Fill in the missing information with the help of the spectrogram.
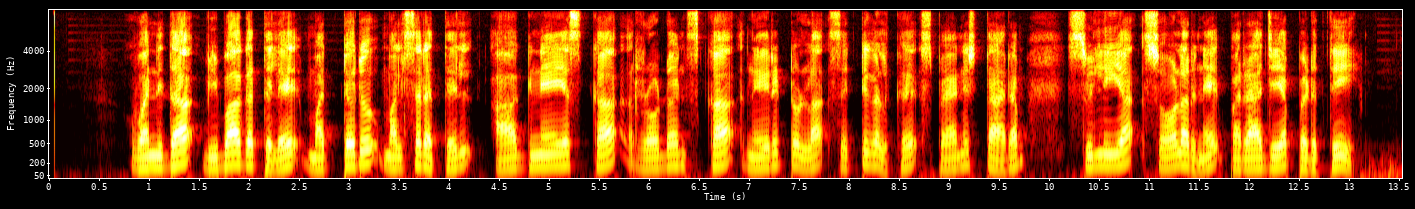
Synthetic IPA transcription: ʋɐnid̪ɐʋibʱaːɡɐt̪ːile̞mɐtːo̞ɾumɐlsɐɾɐt̪ːil | aːɡnejɐskɐro̞ɖɐnskɐne̞ːɾiʈːuɭːɐsetːuɣɐɭkɨspaːniʂt̪ʰaːɾɐm | silijɐso̞ːɭɐrine̞pɐɾaːd͡ʑɐjɐpːe̞ɽut̪ːi

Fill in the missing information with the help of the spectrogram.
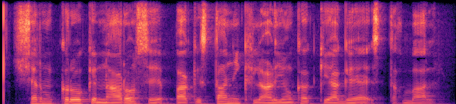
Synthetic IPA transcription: ʃɐɾmkəɾokenaːɾõsepaːkɪst̪aːnikʰɪlaːɽijõkakijaɡɐjaɪst̪ɪqbaːl

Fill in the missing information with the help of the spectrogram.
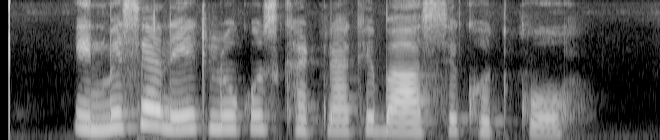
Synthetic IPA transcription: ɪnmẽseɐneːkloːɡʊsɡʱɐʈnakebaːd̪sekʰʊd̪koː

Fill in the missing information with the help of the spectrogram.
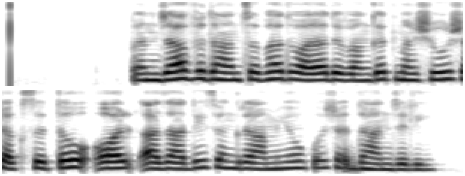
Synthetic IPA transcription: pɐ̃ɲd͡ʒaːbʋɪd̪ʱaːnsəbʱad̪ʋaːɾad̪ɪʋə̃ŋɡət̪mɐʃɦuːɾʃɐxsɪt̪õʔɔːɾaːzaːd̪isɐ̃ŋɡɾaːmijõkoʃɐd̪ʱːaːnd͡ʒɐliː

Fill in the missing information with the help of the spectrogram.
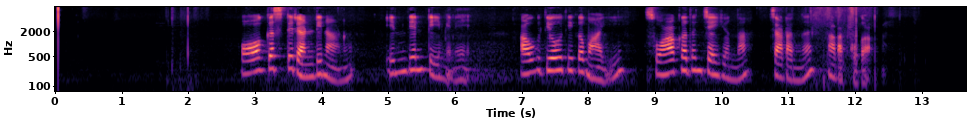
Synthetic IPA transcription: o̞ːɡɐstɨɾe̞ɳɖinaːɳɨ | ind̪jɐnʈiːmḭne̞ | ɐwd̪jo̞ːɡiɣɐmaːjḭ | swaːɡɐðɐmt͡ɕe̞jːunːɐ | t͡ɕɐɽɐŋːɨnɐɽɐ̰kːuɣɐ̰

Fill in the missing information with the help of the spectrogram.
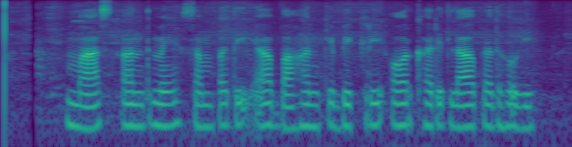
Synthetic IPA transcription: maːsɐ̃nt̪mẽsɐ̃mpət̪ːḭja̰baːɦənkibɪkɾiʔɔːɾkʰɐɾid̪laːʋpɾəd̪ɦoːɡiː

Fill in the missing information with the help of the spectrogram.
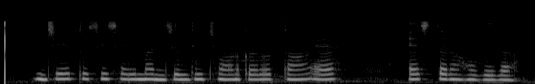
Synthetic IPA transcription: d͡ʒeːt̪ʊsĩːsəiːmənzɪld̪iːt͡ʃoːɳkəɾoːt̪ãːɛː | ɪst̪əɾãːɦoːʋeːɡaː

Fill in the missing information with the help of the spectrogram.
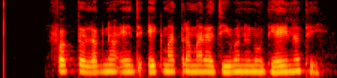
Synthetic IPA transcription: fək̚t̪ələɡnəʔed͡ʒekmat̪ɾəmaɾad͡ʒiʋənːũd̪ʱjajnət̪ʰi

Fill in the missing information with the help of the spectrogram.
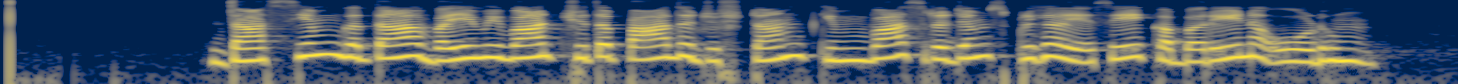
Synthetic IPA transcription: d̪aːsjɐmɡɐt̪aːʋɐjɐmiʋaːt͡ʃut̪ɐpaːd̪ɐd͡ʒuʂʈaːmkimʋaːsɾɐd͡ʒɐmspɾɪɦɐjɐseːkɐbɐɾeːnɐoːɽ̤um

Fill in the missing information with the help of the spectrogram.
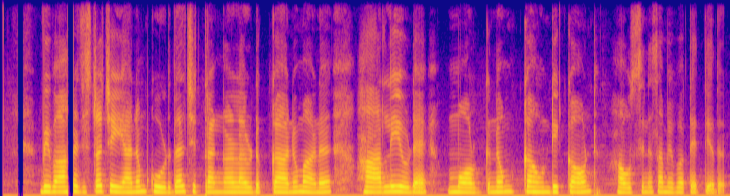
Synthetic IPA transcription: ʋiʋaːɦɐred͡ʑisʈɐrt͡ɕe̞jːaːnumkuːɽuðɐlt͡ɕit̪rɐŋːɐɭeɽukːaːnumaːɳɨ | haːrlijuɽe̞ | moːrɡnumkɐwɳɖikːɐwɳɖ | hɐwsinɨsɐmiːbʱɐt̪ːe̞t̪ːijɐðɨ̰

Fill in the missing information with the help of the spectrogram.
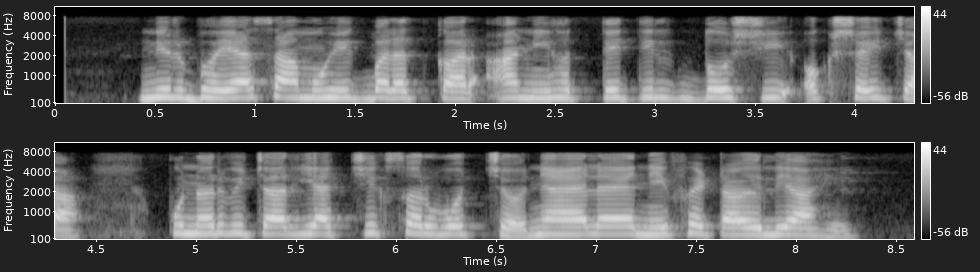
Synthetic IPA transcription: niɾbʱəjasamoɦik̚bələt̪kaɾaɽ̃iɦət̪ːjet̪iːld̪oɕiːʔəkʂəjt͡ɕja | punəɾʋit͡ɕaɾjat͡ɕiːksəɾʋotːɕənjajaləjanefeʈaɭliːaɦe

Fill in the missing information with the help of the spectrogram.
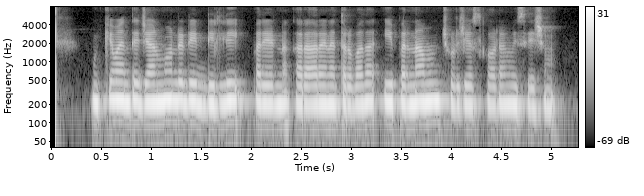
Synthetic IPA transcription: mukʰjɐmɐnt̪ed͡ʒɐnmonɾeɖːiɖilːipɐɾjɐʈɐɳɐkɐɾaːɾɐjnɐt̪ɐɾuʋaːt̪ɐʔiːpɐɾiɳaːmɐmt͡ʃuːʈɐt͡ʃe̞ːsu̥kɔːʋɐɽɐmʋiʃɛːʂɐm

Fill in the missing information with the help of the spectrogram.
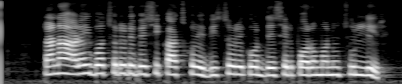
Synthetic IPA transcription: ʈanaaɽajbɔt͡ɕʰoɾeɾbeʃikad͡ʑkoɾebiʃoɾekoɾɖd̪eʃeɾpɔɾomanut͡ɕulːiɾ

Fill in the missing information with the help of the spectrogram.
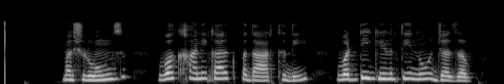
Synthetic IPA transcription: mɐʃɾuːmz | ʋəkʰaːniːkaːɾəkpəd̪aːɾt̪ʰd̪iː | ʋəɖːiːɡɪɳ̃t̪inũːd͡ʒɐzəb

